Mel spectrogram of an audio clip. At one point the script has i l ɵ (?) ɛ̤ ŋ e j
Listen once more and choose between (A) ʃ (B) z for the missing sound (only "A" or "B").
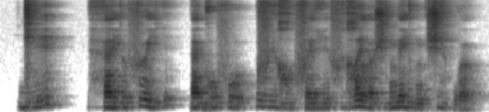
A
